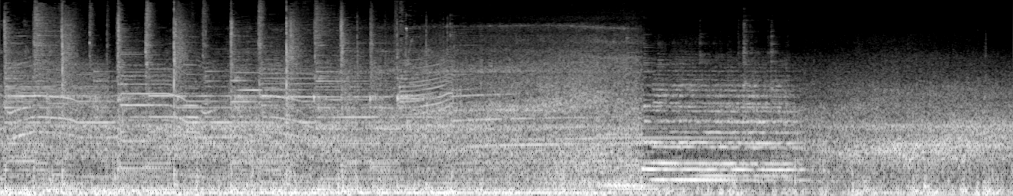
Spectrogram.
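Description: Country song with a steady beat, which fades into road noise as a Peterbilt semi passes close by. The truck's air horn then sounds a multi-note chord for about a second and a half, followed by tyre and wind rush.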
